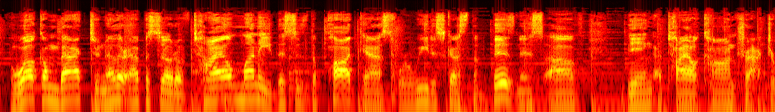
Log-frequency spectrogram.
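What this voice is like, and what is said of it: Rough, worn-out voice. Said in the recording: “as you can hear, my voice is not in the best shape”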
